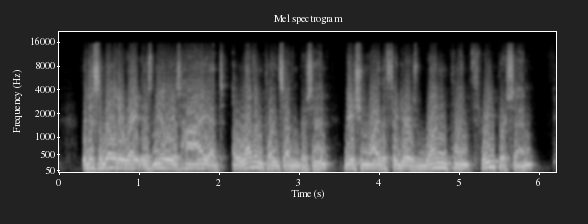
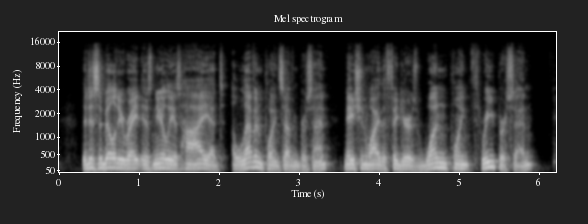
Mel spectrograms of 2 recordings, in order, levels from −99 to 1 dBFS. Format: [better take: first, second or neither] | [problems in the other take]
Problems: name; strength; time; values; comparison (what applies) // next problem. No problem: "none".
second | distortion; heavy; 7 dB below the speech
